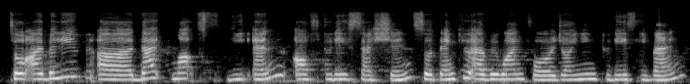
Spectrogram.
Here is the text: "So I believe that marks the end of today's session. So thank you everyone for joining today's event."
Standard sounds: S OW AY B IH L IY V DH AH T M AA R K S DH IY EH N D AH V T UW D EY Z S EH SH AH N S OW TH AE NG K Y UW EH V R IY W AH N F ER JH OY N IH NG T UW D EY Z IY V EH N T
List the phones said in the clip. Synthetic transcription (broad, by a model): S OW AY B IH L IY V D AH T M AA K S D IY EH N D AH F T UW D EY S EH SH AH N S OW T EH NG K Y UW EH V R IY W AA N F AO JH OY N IH NG T UW D EY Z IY V EH N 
